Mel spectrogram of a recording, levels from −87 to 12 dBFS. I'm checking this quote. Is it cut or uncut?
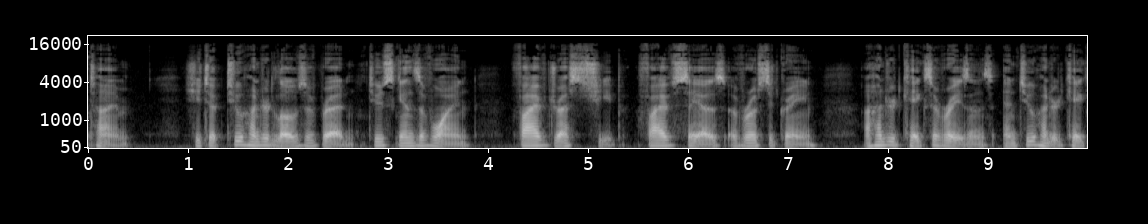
uncut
